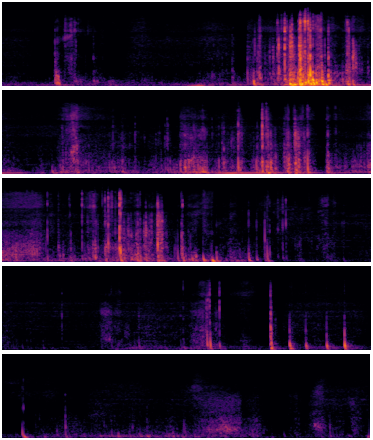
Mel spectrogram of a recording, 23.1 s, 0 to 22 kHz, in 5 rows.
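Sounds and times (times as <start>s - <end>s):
album pages rustling: 2.9s - 13.6s.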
